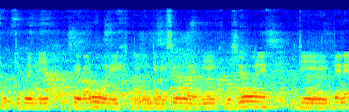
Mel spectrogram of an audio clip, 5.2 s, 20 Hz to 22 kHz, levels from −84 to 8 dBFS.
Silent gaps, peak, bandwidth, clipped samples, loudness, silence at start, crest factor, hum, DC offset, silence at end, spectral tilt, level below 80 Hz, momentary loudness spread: none; 0 dBFS; 16.5 kHz; under 0.1%; -14 LUFS; 0 s; 12 dB; none; under 0.1%; 0 s; -6.5 dB/octave; -56 dBFS; 7 LU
